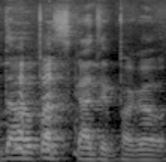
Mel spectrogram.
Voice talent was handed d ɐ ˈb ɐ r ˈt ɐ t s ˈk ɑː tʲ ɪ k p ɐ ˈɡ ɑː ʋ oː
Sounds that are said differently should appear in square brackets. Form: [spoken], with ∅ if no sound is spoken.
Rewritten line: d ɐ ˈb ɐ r [ˈp] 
